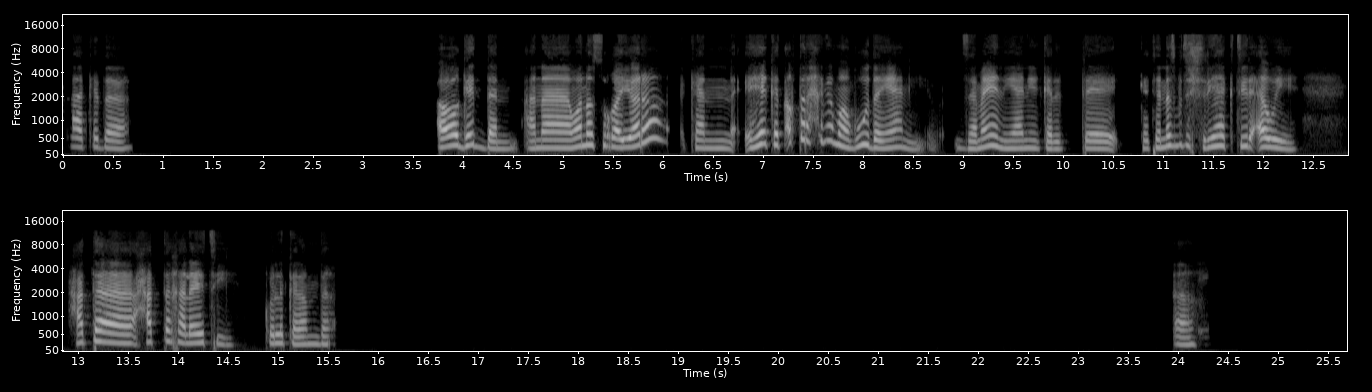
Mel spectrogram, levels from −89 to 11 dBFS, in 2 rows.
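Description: No technical faults can be heard anywhere in this speech recording; the signal stays continuous and stable throughout.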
